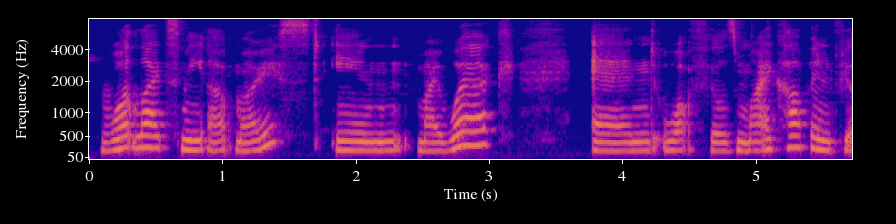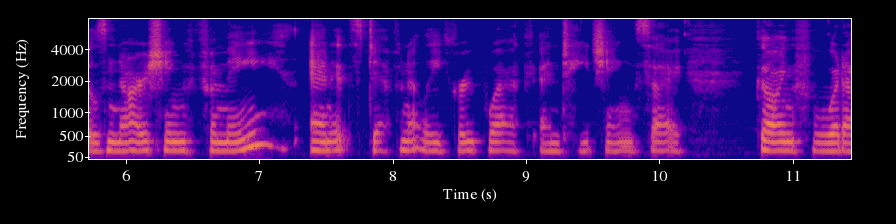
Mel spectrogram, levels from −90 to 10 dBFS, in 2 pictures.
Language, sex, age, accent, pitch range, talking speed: English, female, 10-29, Australian, 180-200 Hz, 145 wpm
